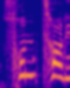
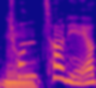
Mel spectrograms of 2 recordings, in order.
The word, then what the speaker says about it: 촌철: 손철이 아니고 촌철 살인을 날려주시는 여러분들의 애칭입니다. 촌철이에요. 촌철.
